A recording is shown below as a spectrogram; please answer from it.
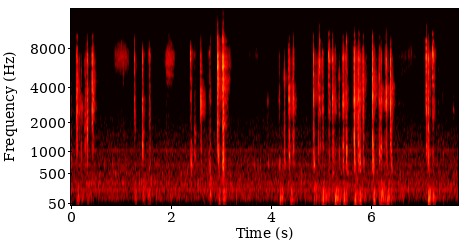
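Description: Typing on a computer keyboard while writing an email, quick clusters of crisp key clicks with short pauses between bursts, close and fairly quiet.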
